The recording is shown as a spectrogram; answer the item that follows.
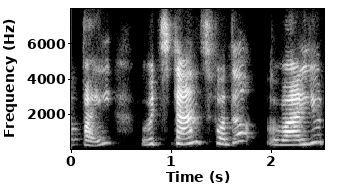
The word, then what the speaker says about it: pi: need to know about this Greek letter, which is pronounced pi.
